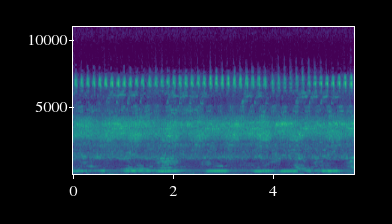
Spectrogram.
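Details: Insects calling at night near a home: a rapid, evenly pulsed high trill runs without pause over a steady buzzing chorus, while short low hooting tones come and go in the background.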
